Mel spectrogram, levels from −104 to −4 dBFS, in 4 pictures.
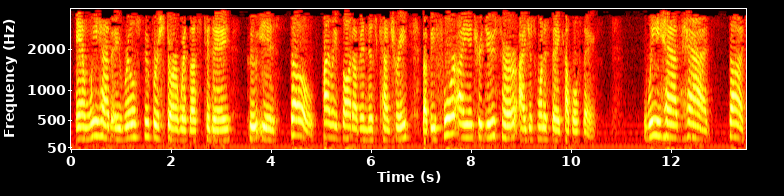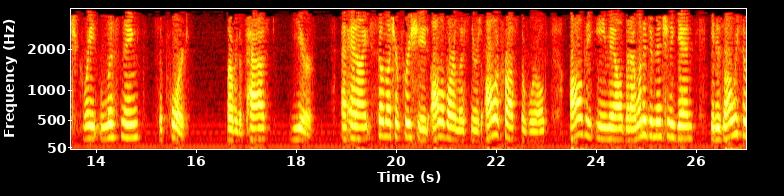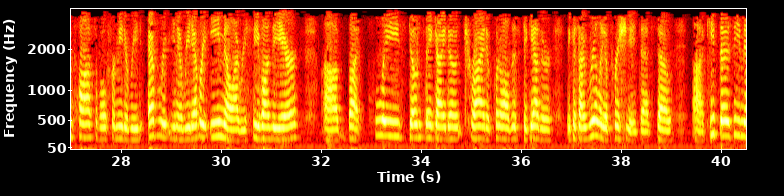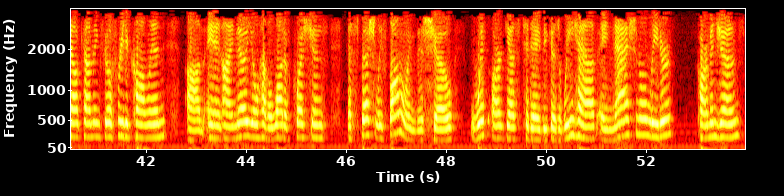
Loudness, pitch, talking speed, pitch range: -18 LUFS, 205 Hz, 155 wpm, 185-235 Hz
